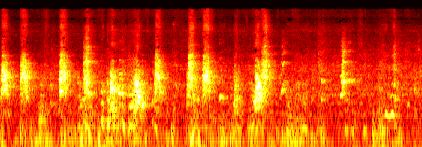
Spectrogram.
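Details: Seven Boston Terriers bark during house cleaning with a vacuum. Clipped barks come roughly once a second at first, then thin out into scattered quieter ones, with a person talking alongside.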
